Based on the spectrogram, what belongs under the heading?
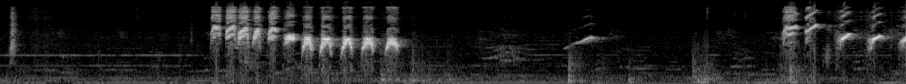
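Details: Greater green leafbird song, used to draw contest birds: a sustained rapid run of harsh repeated notes, a rising whistle after a pause, then another quick series of sharp notes.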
